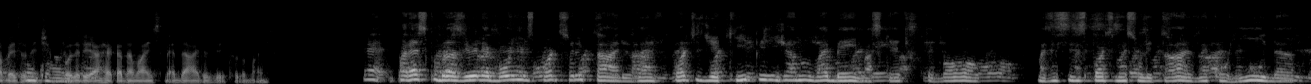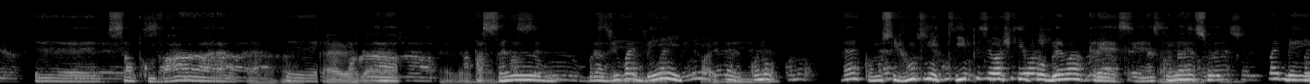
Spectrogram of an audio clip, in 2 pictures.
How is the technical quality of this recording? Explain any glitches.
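The recording has one problem running throughout: echo with no canceller. The far end plays the speech back through a loudspeaker into its microphone. Each phrase returns roughly a third of a second later, about 12 dB quieter and thinner.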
